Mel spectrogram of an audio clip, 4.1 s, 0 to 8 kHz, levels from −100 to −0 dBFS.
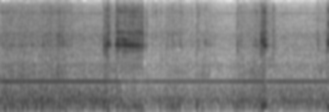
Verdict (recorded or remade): recorded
